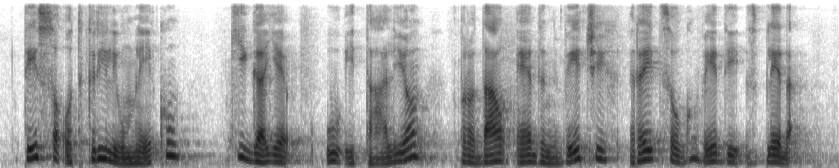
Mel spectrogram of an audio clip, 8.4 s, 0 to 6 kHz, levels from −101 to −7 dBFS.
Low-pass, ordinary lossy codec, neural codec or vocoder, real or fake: 5.4 kHz; none; vocoder, 22.05 kHz, 80 mel bands, Vocos; fake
